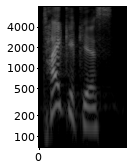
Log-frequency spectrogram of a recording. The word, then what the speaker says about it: Tychicus: So the main rule when you're reading the Bible is you pick a pronunciation, you say it with confidence, and you say it the same way. So Tychicus is what it's going to be.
